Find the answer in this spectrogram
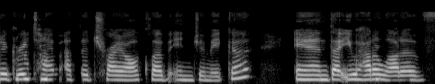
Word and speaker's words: Tryall: Thank you for asking me about Tryall, and I I just want to say that I love that you pronounced it Tryall, because that's how the Jamaicans pronounce it.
